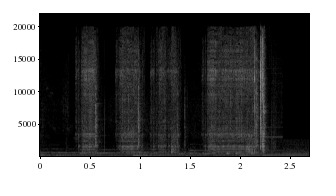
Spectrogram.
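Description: A sewing machine topstitching along the top edge of a fabric face mask, running in several short mechanical bursts with a steady whirring hum between them, close and alone.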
